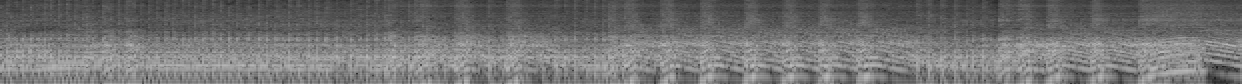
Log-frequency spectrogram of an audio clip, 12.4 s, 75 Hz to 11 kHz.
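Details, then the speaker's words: Stihl 038 Magnum chainsaw on fast idle: revs hunt up and down every second instead of holding steady; uneven fast idle, owner suspects choke issue and air filter, not confirmed. "So right there we still have a choke issue, so I might have to really get into this thing and really check this air filter out."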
